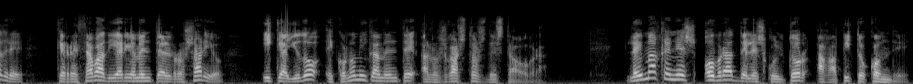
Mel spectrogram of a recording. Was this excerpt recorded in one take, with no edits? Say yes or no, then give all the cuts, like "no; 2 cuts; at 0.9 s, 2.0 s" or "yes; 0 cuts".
yes; 0 cuts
